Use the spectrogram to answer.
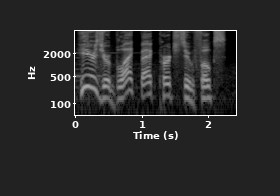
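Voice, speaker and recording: Middle-aged game dad, kindly, fussing, slightly high voice, lively intonation, music behind. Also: male voice, slow. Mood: genial. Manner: genial, gently admonishing. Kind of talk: video game voice acting.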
